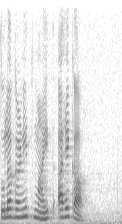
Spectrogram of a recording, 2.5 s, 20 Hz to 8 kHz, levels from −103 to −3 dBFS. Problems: low volume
